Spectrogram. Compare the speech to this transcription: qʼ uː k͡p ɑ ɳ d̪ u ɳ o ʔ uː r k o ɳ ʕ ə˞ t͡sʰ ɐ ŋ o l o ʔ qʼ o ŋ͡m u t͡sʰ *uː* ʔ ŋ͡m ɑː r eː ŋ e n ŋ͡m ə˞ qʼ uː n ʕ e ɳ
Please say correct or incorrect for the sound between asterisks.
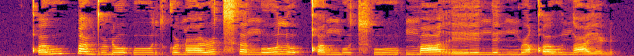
correct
